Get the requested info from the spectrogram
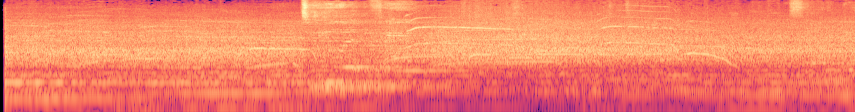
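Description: Live concert intro music with steady held chords, under a loud arena crowd screaming and cheering; single high screams rise and fall above the crowd noise.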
